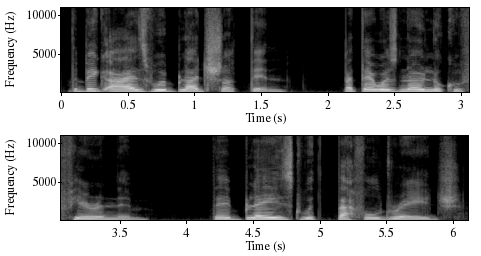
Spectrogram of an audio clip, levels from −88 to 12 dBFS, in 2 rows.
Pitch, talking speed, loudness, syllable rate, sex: 200 Hz, 195 wpm, -17 LUFS, 5.1 syllables/s, female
